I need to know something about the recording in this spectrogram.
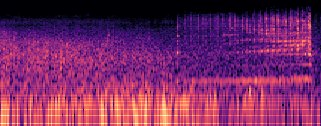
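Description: Horror-film sound effects: a steady rumble, joined a little past halfway by a steady hum and a rising whine that stop abruptly at the end.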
